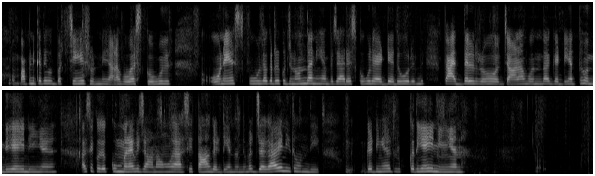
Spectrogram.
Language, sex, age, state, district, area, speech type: Dogri, female, 30-45, Jammu and Kashmir, Reasi, rural, spontaneous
